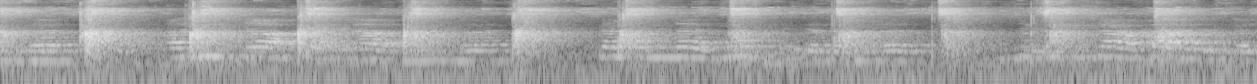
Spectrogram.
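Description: Steady rhythmic hand-clapping, about two claps a second, keeping time under a woman's singing.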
